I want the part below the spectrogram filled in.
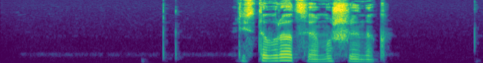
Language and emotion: Russian, neutral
